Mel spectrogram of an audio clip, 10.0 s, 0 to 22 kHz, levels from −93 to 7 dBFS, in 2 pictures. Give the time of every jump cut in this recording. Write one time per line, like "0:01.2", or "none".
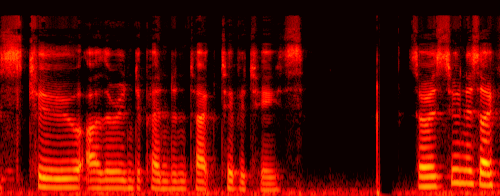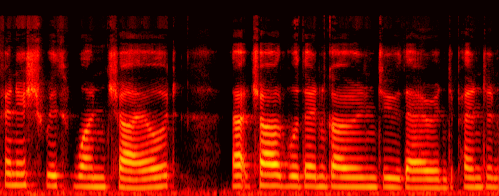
0:04.0

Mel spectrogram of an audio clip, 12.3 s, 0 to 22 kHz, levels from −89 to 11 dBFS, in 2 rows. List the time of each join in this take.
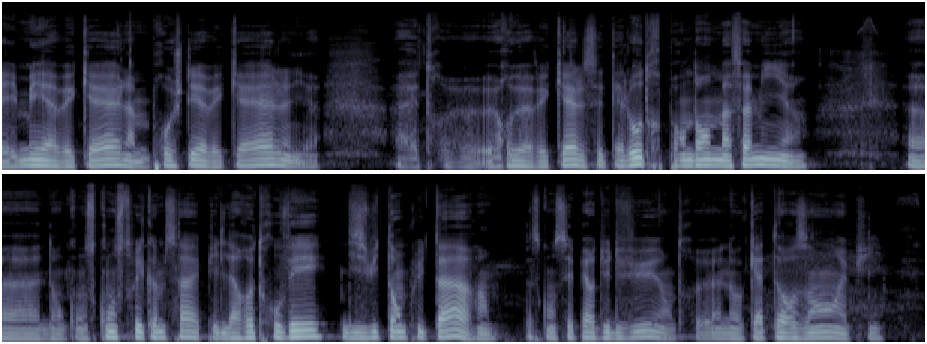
none

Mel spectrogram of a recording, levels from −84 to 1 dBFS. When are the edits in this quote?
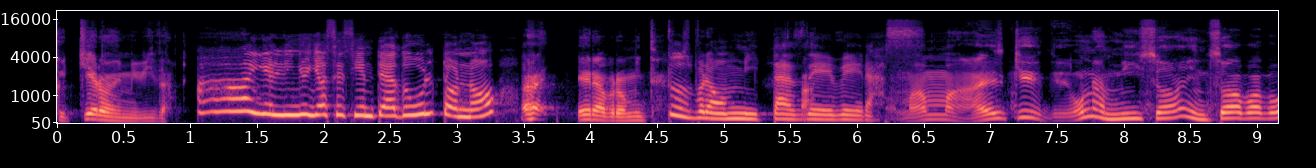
0:03.5
0:04.6

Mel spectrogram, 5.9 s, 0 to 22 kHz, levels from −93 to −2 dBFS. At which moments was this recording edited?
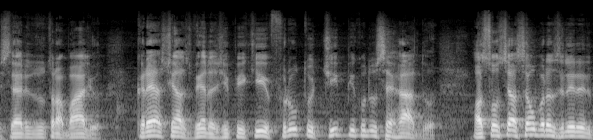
0:04.5

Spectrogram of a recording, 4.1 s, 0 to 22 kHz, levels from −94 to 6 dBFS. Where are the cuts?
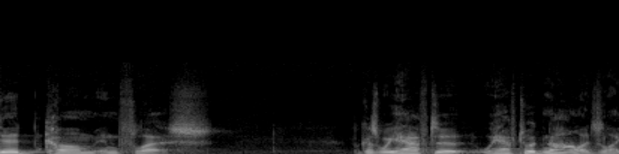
none

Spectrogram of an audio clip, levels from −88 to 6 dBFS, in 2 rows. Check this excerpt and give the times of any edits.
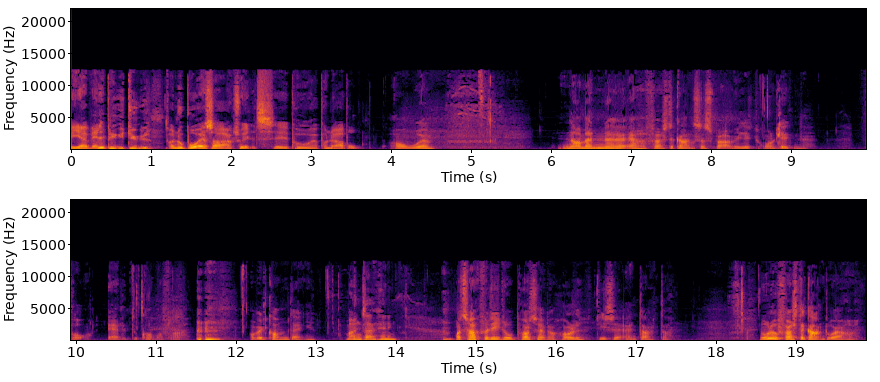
0:03.9
0:12.1

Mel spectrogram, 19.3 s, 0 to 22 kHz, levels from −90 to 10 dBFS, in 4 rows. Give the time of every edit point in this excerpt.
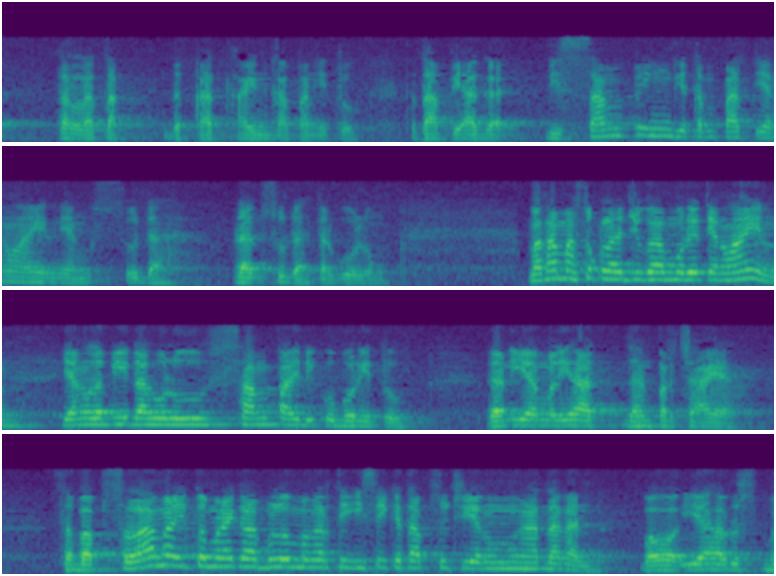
none

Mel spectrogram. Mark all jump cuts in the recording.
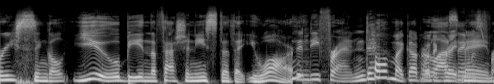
0:02.9

